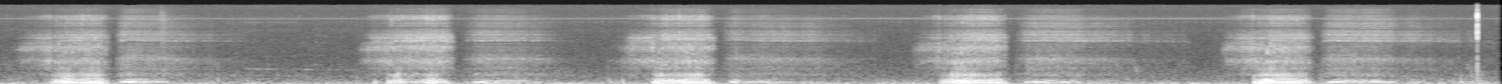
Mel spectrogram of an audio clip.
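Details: Loud snoring from a sleeping dog, five heavy rasping inhalations spaced roughly every three seconds, each a low rumble topped by breathy hiss, with quieter wheezy exhales between them.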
